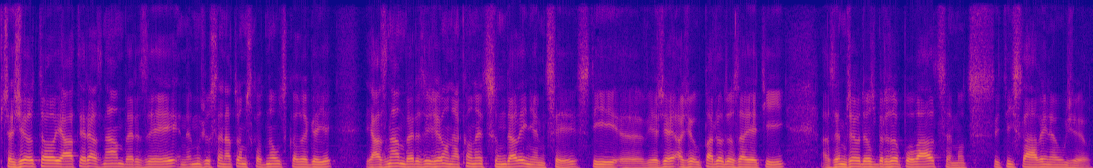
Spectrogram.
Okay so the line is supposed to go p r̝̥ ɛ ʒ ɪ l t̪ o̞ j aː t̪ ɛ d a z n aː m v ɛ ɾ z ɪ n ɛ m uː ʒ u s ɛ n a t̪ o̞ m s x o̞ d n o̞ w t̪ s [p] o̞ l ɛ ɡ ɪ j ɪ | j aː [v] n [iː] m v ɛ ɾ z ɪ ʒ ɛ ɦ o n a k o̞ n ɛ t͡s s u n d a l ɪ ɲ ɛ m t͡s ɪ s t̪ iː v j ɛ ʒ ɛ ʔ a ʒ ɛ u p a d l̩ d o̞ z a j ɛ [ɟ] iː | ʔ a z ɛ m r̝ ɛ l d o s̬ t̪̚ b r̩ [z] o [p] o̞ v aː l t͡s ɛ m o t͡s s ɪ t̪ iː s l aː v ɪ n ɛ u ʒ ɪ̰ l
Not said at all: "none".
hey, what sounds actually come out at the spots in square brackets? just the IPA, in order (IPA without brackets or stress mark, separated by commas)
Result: k, z, aː, c, z, p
